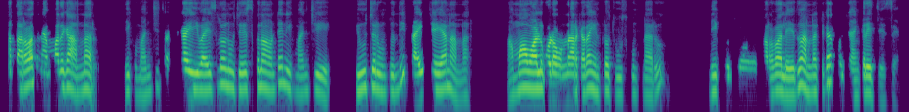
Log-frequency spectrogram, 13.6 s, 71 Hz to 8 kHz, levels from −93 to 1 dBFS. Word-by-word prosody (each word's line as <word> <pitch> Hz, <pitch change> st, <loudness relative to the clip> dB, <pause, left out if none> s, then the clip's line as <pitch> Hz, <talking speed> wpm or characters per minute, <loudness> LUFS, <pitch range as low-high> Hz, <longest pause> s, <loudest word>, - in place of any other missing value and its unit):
ఆ -, -, -6 dB
తర్వాత 215 Hz, +5 st, +5 dB
నెమ్మదిగా 205 Hz, +2 st, +2 dB
అన్నారు, 180 Hz, +1 st, -3 dB, 0.4 s
"నీకు 170 Hz, -2 st, -10 dB
మంచి 165 Hz, +7 st, -12 dB
చక్కగా 195 Hz, +5 st, +1 dB
ఈ -, -, +2 dB
వయసులో 180 Hz, +6 st, 0 dB
నువ్వు 195 Hz, -3 st, -4 dB
చేసుకున్నావంటే, 190 Hz, +2 st, -2 dB
నీకు 175 Hz, -4 st, -8 dB
మంచి 170 Hz, +2 st, -8 dB, 0.5 s
ఫ్యూచర్ 195 Hz, +2 st, -1 dB
ఉంటుంది, 170 Hz, -, -9 dB
ట్రై 180 Hz, 0 st, +3 dB, 0.2 s
చెయ్యి" 185 Hz, 0 st, +1 dB
అనన్నారు. 145 Hz, -8 st, -7 dB, 0.6 s
"అమ్మ 170 Hz, +5 st, -3 dB, 0.2 s
వాళ్ళు 195 Hz, 0 st, +9 dB
కూడా 185 Hz, -1 st, +7 dB
ఉన్నారు 175 Hz, 0 st, +4 dB
కదా! 195 Hz, +4 st, +3 dB
ఇంట్లో 175 Hz, +2 st, -4 dB
చూసుకుంటున్నారు 150 Hz, -1 st, -10 dB, 0.8 s
నీకు 170 Hz, -2 st, -5 dB
కొంచెం 155 Hz, -1 st, -13 dB, 0.3 s
పర్వాలేదు" 155 Hz, +2 st, +1 dB
అన్నట్టుగా 170 Hz, +10 st, -1 dB
కొంచెం 160 Hz, -3 st, -12 dB
ఎంకరేజ్ 160 Hz, +2 st, -1 dB
చేశారు. 110 Hz, -, -21 dB
180 Hz, 140 wpm, -22 LUFS, 160-190 Hz, 0.8 s, వాళ్ళు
